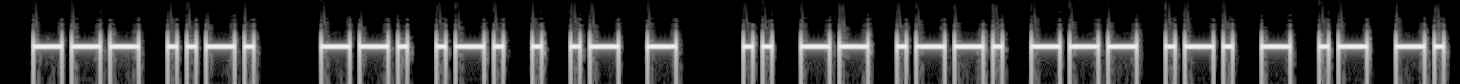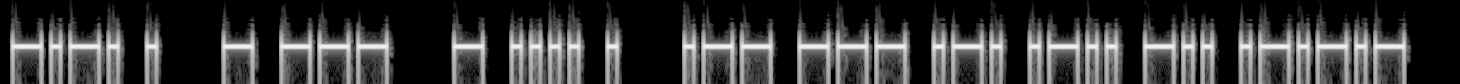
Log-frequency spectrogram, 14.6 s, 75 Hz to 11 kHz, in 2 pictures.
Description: Morse code, heard as a keyed tone, about 25 wpm, 700 Hz. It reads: OF GREAT IMPORTANCE TO THE WORLD.
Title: Sentences from Top 1200 Words 25wpm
